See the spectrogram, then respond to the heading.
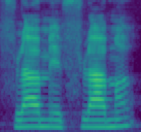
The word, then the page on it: flame, flama: flame, flamo; Provençal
